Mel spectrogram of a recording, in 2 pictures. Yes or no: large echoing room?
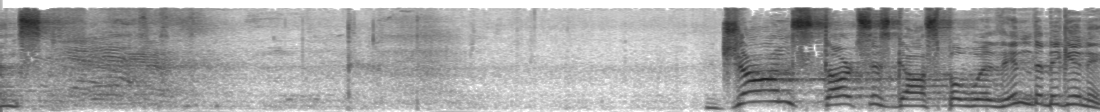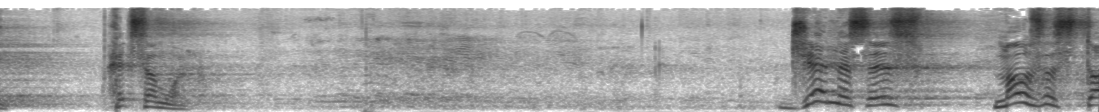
yes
